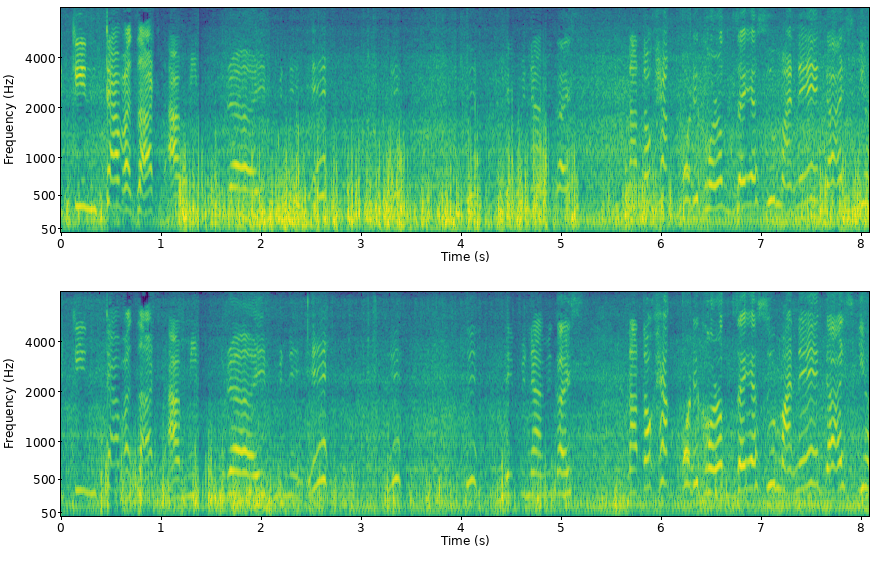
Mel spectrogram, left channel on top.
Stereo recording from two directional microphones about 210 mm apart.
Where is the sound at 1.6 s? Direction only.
25° right (ahead or behind).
